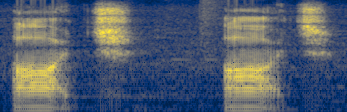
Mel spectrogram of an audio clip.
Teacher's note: the first R is a little bit longer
